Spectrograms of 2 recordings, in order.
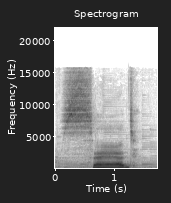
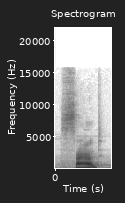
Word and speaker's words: said: It is said. Okay, not said, it's sad, the pronunciation.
